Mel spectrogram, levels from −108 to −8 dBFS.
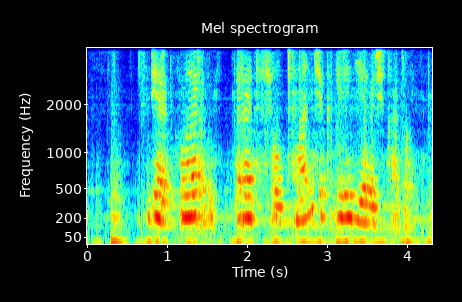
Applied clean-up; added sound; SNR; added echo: neural separator model SepFormer DNS4.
